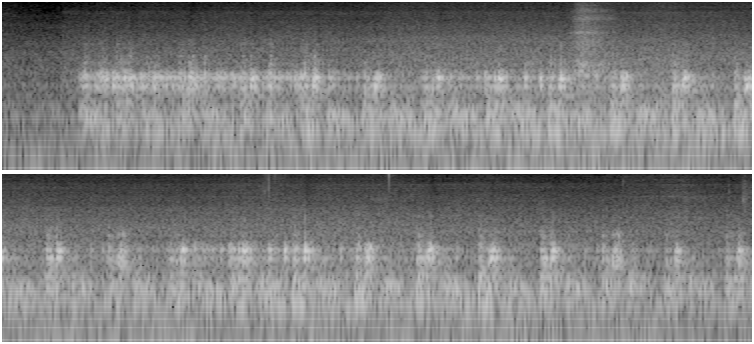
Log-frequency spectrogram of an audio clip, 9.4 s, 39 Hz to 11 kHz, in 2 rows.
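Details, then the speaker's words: TV drama scene: fast, regular swishing fetal heartbeat about 150 per minute on ultrasound Doppler, with the doctor saying the baby is healthy. "아이는 건강하네요 정말 괜찮은 거 맞습니까 보이지도 않는데 심장소리 들어 보실래요"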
